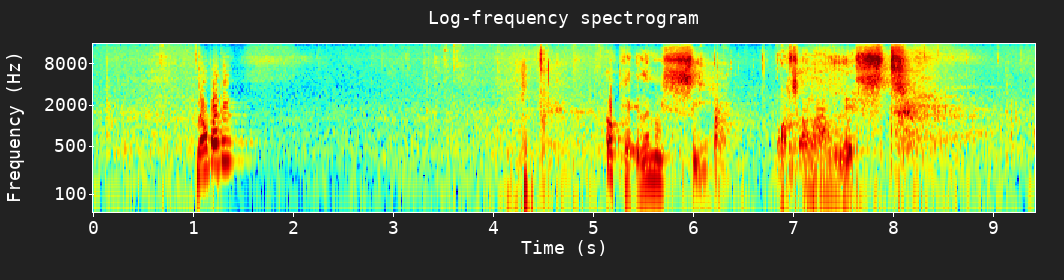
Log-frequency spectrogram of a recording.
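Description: A man speaks into a microphone in a hall, with pauses.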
